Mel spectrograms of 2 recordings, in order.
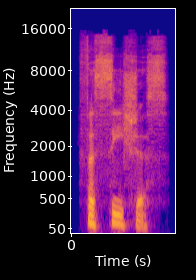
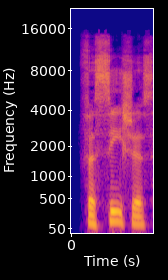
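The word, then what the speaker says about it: facetious: of describes me is fous fous has three syllables and the stress is on that second syllable it's like you're just saying the letter c for C that first syllable has that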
